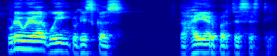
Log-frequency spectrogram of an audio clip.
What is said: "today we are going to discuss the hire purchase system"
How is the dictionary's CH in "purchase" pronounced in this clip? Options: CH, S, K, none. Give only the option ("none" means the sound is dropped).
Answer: S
